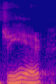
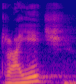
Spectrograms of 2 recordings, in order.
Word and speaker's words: triage: Pro I'm told that it is supposed to be pronounced as Trier it came from the word rare So triage but you may call it dry age no issues we are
